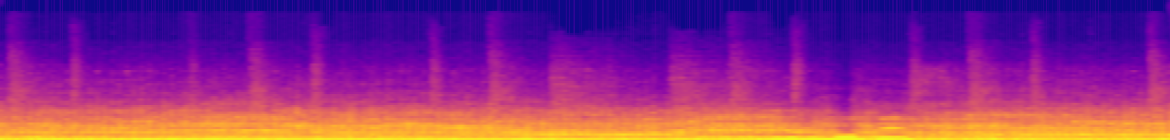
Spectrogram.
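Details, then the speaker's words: Lawnmower with a dead battery started using an ACMOUNT jump starter pack: small engine runs at steady even speed with constant buzzing beat, no stumbling; normal running after start. "cut it off the batter is really dead on this one so that one started pretty good and that one took out one percent"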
